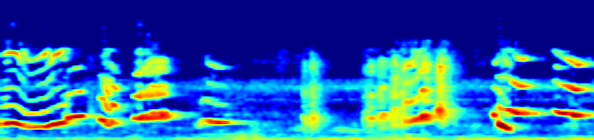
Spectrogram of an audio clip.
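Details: Oriental magpie-robin lure song meant to provoke other magpie-robins: quick rising and falling whistles at first, then scratchy buzzy bursts and a sharp downslurred note near the end.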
